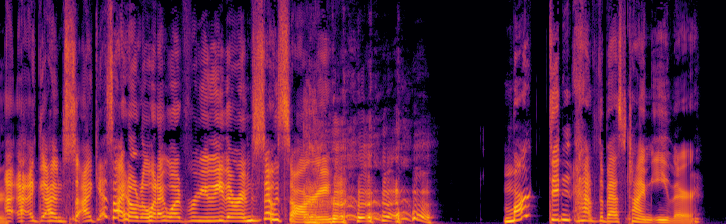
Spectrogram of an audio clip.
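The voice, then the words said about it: Hoarse, sick, fading voice. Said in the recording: “I got a cough. I'm losing my voice. I got the sickness energy.”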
